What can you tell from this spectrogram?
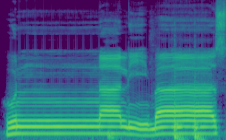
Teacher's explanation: tanda baca fathah dan posisinya tepat berada di belakang huruf alif Mad thobii panjangnya dua harakat atau kira-kira dua ketukan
